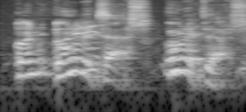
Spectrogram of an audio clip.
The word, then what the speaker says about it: Unitas: And all of a sudden, how did they pronounce it? Unitas. Isn't that funny? Yeah. Because if you just looked at it on a sheet of paper and you knew nothing about football, you probably would mispronounce it, right?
